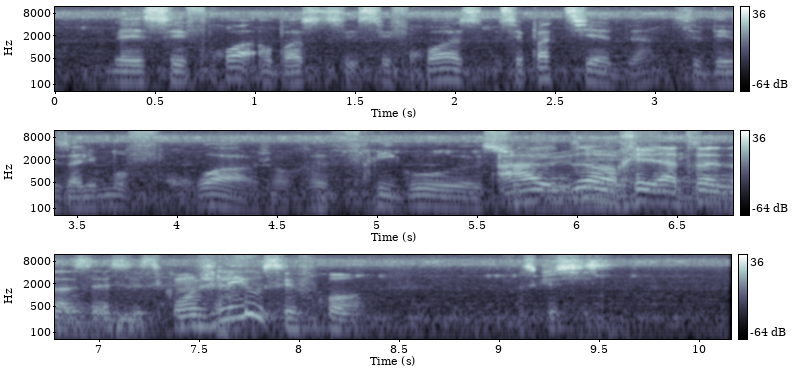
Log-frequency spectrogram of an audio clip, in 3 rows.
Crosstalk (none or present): present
